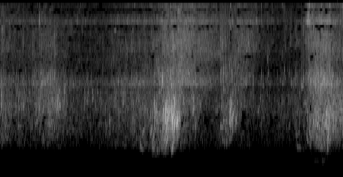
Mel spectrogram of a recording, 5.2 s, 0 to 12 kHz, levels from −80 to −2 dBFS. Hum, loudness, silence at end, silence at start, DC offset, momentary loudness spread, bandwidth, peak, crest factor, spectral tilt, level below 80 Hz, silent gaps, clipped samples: none; -33 LUFS; 0 s; 0 s; under 0.1%; 19 LU; 11.5 kHz; -12 dBFS; 24 dB; 7 dB/octave; under -90 dBFS; none; under 0.1%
